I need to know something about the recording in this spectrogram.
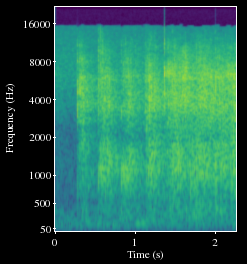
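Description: Audience applause that breaks out about a quarter of a second in, a dense patter of many hands clapping together.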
